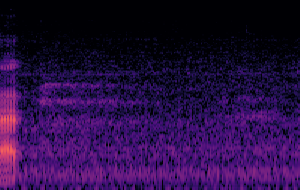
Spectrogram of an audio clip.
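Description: A single spoken word at the start, then faint steady room noise with nothing else standing out.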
